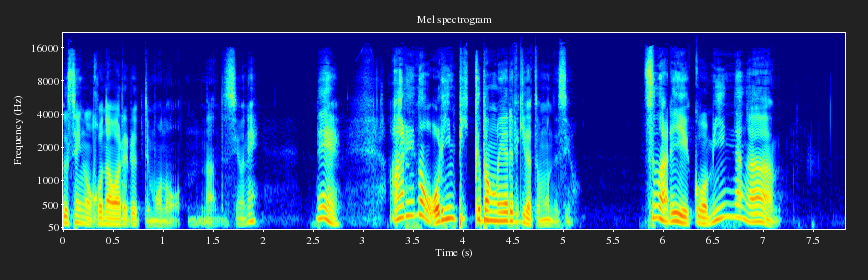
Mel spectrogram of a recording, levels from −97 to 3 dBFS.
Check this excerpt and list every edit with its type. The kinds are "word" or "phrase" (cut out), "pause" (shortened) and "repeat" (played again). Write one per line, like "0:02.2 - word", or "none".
none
